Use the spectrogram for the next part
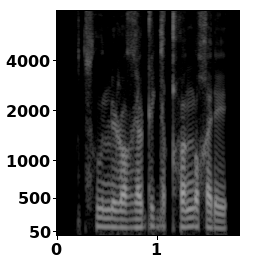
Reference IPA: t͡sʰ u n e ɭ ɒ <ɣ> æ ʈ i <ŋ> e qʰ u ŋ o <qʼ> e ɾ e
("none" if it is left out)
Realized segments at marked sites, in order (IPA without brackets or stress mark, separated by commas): ɣ, ɡ, χ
